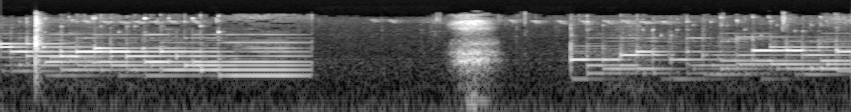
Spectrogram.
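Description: Phone ringtone playing a chiming, marimba-like melody of quick stepped notes. The phrase breaks off for about a second in the middle, where there is one short rush of noise, then starts again.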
